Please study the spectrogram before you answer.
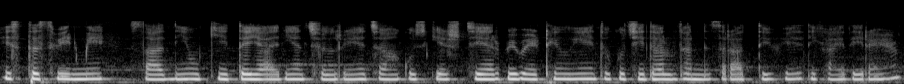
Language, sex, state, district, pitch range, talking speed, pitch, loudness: Hindi, female, Bihar, Begusarai, 235-250 Hz, 180 wpm, 240 Hz, -17 LUFS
